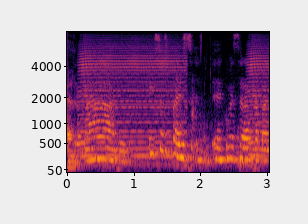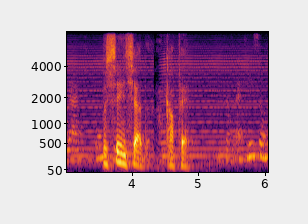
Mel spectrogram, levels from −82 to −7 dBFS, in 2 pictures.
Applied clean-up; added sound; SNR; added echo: none; Accordion; 12 dB; none.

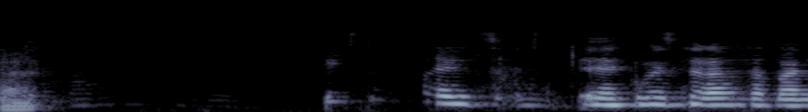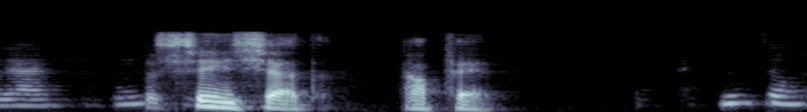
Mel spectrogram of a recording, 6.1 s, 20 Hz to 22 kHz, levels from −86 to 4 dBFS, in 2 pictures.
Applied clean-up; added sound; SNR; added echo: neural mask model DeepFilterNet 3.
